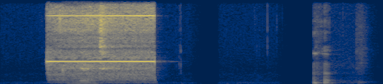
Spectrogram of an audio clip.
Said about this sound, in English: Now, a little warning, there's like a beeping in this little soundbite. It's probably some kind of paranormal equipment that's making a beeping sound, but there's also a voice.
